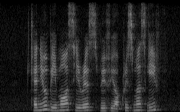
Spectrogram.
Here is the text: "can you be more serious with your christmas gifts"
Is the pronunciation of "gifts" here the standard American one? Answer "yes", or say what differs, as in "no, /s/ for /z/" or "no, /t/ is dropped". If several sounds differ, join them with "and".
no, /s/ is dropped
